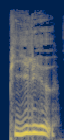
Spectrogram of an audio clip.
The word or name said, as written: pigelighed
